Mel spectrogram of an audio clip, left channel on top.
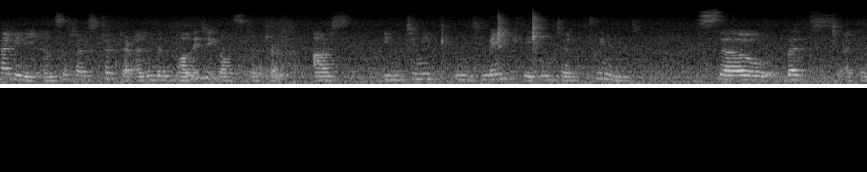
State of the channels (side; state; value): right; silent; digital silence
